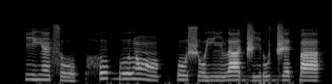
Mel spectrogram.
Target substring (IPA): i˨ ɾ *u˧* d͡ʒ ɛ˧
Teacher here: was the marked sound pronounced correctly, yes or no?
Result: yes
